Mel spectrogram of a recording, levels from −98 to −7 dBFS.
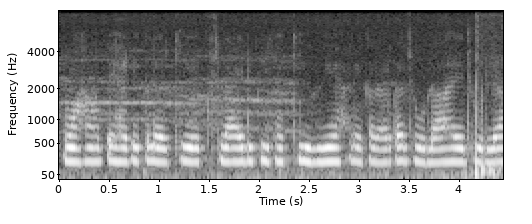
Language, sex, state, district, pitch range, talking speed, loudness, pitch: Hindi, female, Maharashtra, Washim, 205-215 Hz, 240 wpm, -15 LUFS, 210 Hz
